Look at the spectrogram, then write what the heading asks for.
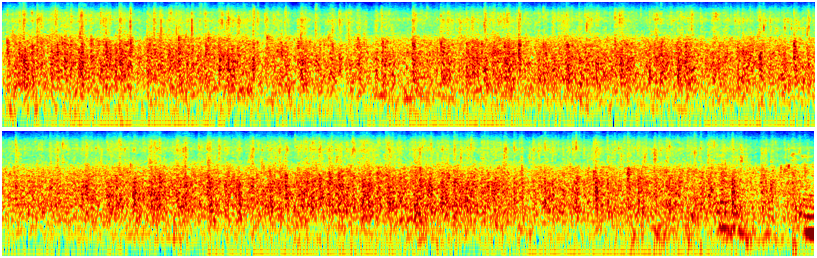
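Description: Sustained, steady audience applause welcoming Lieutenant Thomas Burke at a veterans event, loud and continuous throughout with no voices standing out above the clapping.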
